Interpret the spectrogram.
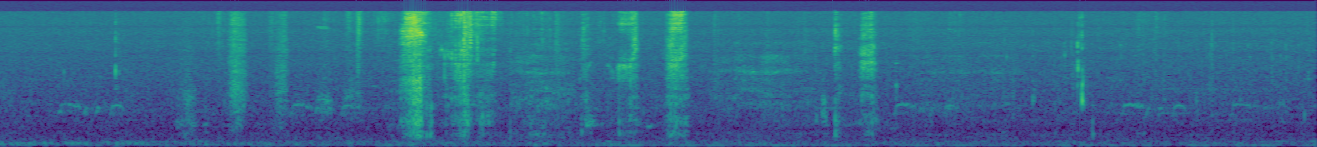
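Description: A person eating close up: irregular crunchy chewing and biting of soft-crisp banana stem slices, the loudest crunch about three seconds in. A single sharp click comes near the end.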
